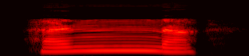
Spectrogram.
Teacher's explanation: हा नून जबर हन, नून जबर ना, हन्ना, नून के ऊपर शद है, गुन्ना करेंगे, ना के अंदर साउंड पैदा करेंगे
